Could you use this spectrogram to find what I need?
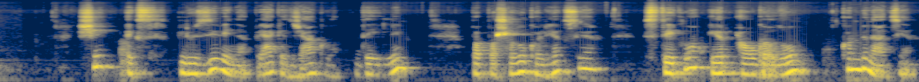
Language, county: Lithuanian, Vilnius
